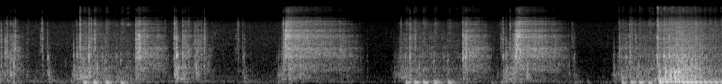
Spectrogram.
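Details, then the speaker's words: Chinese 125cc iron-cylinder motorcycle kick-started on an AC CDI with ignition advance: several kicks each give a short cough that dies, and the kickstarter kicks back; hard starting from over-advanced timing. "vamos Oh ahí vieron la dificultad que tuve para prenderla tuve que patar varias veces y varias veces me volvió la pata"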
